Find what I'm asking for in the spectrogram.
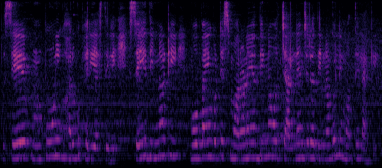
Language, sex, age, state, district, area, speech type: Odia, female, 45-60, Odisha, Dhenkanal, rural, spontaneous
